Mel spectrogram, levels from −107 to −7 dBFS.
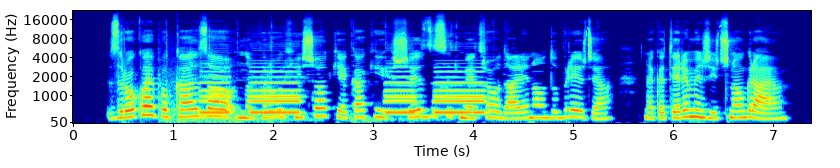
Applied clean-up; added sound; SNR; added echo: classical method Wiener filter.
